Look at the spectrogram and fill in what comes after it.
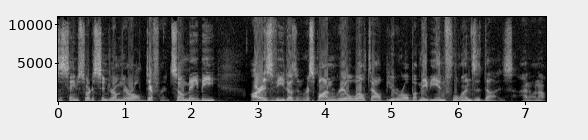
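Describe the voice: A man talks at a fairly high pitch and a moderate pace. His slightly mellow tone shows ordinary pitch variation.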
